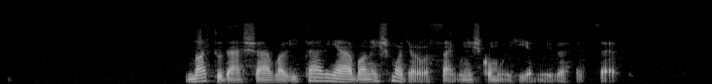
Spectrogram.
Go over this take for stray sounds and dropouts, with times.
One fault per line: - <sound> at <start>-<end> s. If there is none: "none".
none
